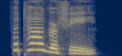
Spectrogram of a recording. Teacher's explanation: for these the stress is on the third to last syllable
